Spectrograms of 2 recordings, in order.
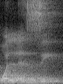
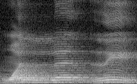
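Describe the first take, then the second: First: The consonant is a hissing z sound. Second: The consonant is soft with no hiss. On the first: The speaker calls it wrong. "bukan wallazi" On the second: The speaker calls it right. "zi huruf zal tidak berdesis"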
